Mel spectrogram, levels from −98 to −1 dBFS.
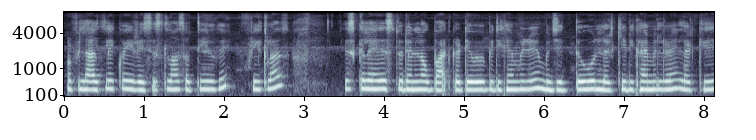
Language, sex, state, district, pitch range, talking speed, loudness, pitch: Hindi, female, Arunachal Pradesh, Papum Pare, 240-255 Hz, 230 wpm, -13 LUFS, 245 Hz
